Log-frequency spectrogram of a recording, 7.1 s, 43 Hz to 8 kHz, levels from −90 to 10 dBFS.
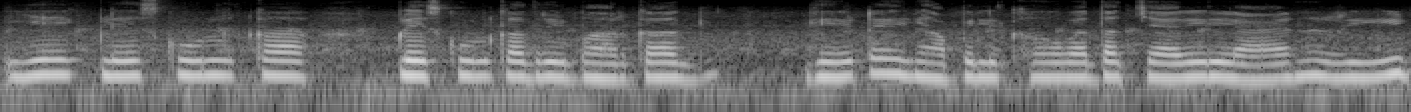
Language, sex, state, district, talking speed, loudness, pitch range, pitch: Hindi, female, Punjab, Pathankot, 205 wpm, -18 LUFS, 215-235 Hz, 225 Hz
